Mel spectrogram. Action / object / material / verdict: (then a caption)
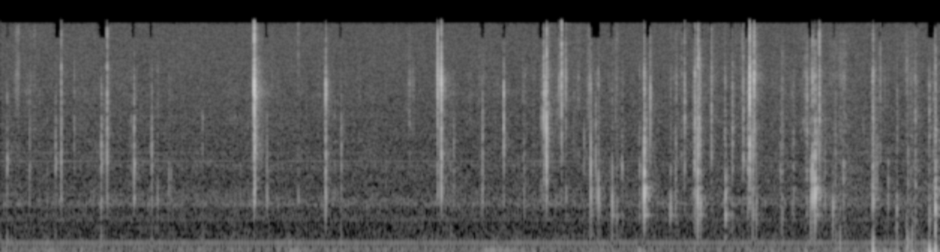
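tap / plastic TV remote control / plastic / none. A black plastic TV remote with colored rubber buttons is held in the hand while a fingertip or thumb repeatedly presses and clicks its buttons. Short, dry, bright clicks come at an irregular pace over a steady low hum, growing louder and denser toward the end.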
